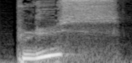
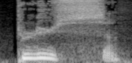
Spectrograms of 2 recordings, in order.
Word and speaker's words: plus: I will be um there is a strange thing in French language with this plus okay because in some cases you will have to pronounce the final s and in other cases you won't.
